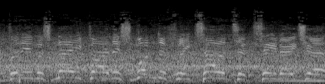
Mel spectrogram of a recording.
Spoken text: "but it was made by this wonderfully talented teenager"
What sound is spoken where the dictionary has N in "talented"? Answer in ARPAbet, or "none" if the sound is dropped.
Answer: N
